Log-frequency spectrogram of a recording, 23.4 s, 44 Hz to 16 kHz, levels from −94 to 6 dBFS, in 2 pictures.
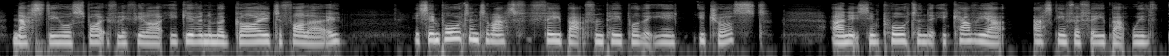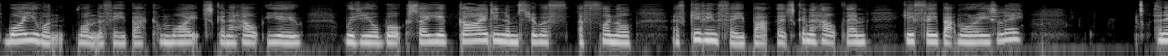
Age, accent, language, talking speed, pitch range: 40-59, British, English, 185 wpm, 185-215 Hz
